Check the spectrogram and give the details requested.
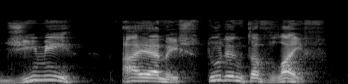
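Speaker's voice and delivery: put-on spoken with a Polish accent. Quoting what an old man used to say to him, in a Polish accent. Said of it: "he had a Polish accent".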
